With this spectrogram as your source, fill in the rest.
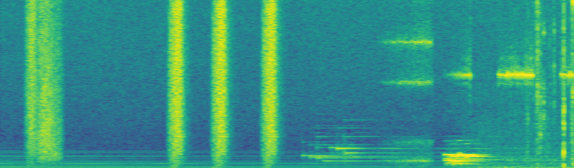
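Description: Soft electronic menu blips and chimes sound.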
